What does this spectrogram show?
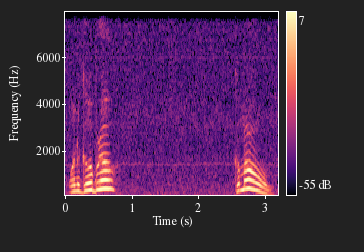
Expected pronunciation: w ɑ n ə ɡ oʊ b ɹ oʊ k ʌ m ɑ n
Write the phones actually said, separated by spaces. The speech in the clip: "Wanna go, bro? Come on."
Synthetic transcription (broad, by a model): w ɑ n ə ɡ oʊ b ɹ oʊ k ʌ m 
